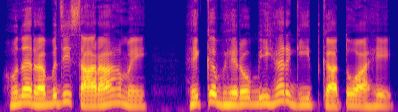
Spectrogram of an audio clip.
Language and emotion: Sindhi, neutral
